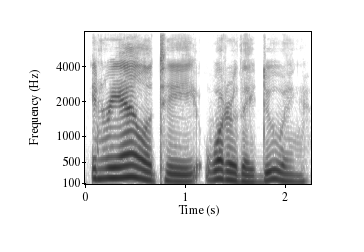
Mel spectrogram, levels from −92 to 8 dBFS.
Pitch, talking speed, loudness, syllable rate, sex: 160 Hz, 160 wpm, -15 LUFS, 4.4 syllables/s, male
